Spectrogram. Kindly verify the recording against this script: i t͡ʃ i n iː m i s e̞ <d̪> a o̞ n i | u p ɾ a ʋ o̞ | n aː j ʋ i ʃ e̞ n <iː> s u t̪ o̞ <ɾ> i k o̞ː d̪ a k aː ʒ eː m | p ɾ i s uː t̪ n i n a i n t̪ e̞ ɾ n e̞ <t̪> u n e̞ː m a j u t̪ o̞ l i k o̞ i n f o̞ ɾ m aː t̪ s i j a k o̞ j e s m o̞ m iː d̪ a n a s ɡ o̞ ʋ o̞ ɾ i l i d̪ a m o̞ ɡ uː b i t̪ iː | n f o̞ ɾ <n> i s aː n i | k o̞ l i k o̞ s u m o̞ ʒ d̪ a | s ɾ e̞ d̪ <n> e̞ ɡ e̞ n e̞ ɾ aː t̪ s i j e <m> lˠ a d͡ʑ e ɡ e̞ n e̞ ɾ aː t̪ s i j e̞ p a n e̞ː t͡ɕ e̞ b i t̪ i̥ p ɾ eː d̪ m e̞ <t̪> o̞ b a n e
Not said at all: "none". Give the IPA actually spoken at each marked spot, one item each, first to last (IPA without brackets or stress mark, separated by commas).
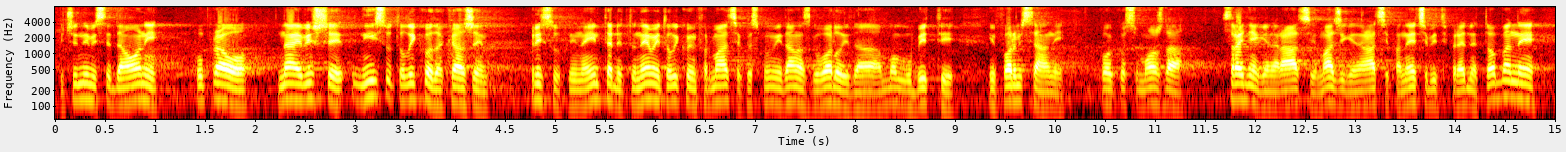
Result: d̪, iː, l, t̪, m, ɲ, m, t̪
